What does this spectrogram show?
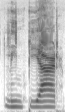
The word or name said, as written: limpiar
